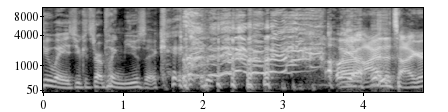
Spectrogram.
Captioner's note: both laughing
